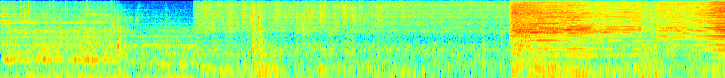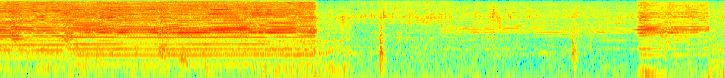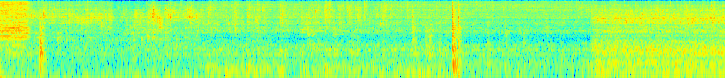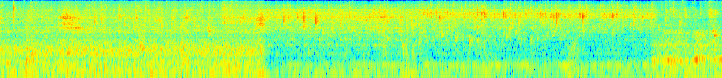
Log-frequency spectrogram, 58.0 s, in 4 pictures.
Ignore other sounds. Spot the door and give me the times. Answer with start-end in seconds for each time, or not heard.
4.2-6.0, 37.2-38.2.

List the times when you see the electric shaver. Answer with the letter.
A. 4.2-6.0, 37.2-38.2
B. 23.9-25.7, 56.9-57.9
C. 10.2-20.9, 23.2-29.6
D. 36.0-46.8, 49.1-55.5
C.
